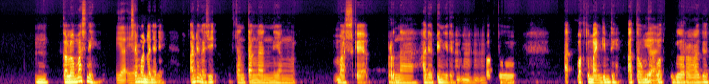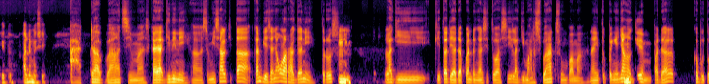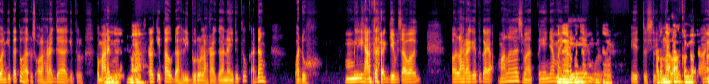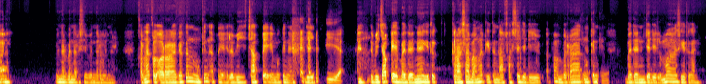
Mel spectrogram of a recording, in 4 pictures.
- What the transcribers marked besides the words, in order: static; tapping; other background noise; stressed: "Ada"; distorted speech; laughing while speaking: "antara"; laugh
- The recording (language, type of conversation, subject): Indonesian, unstructured, Mana yang lebih Anda nikmati: bermain gim video atau berolahraga di luar ruangan?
